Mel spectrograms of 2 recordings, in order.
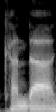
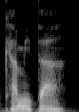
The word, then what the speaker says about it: Kamita: Nhưng nó không đọc là Kanda như anh tưởng. Nó được phát âm là Kamita.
